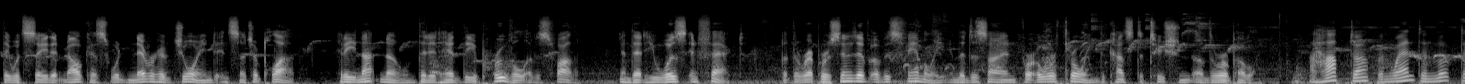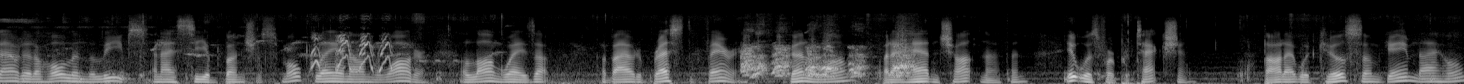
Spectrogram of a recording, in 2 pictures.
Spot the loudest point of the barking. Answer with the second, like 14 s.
23 s.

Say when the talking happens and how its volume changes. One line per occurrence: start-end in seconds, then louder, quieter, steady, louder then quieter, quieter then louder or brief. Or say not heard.
0.0-29.2 steady.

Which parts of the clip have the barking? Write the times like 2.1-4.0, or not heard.
4.2-5.2, 9.0-10.9, 17.2-18.8, 22.1-23.9.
